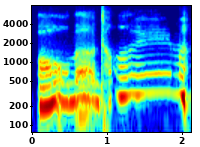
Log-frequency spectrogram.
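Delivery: long, thin, high trailing TIME; drawn-out weariness. Acted. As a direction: stretch it out, ending high and soft. Voicing endless work.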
